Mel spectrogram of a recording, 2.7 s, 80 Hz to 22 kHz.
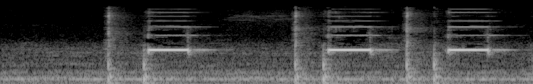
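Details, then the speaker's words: Vevor 5500W (EM 5500-48L) 48V inverter, charging its battery at about 1 kW from solar: short high electronic beeps, about three in under three seconds, over room hum; the alarm buzzer, later muted, cause not given. "lenémítom hogy többet ez ne szólaljon meg nekünk mert hallottuk a hangját nagyon szép egyébként és nem is annyira idegesítő ahhoz képest"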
